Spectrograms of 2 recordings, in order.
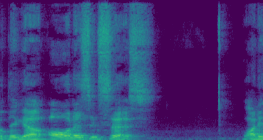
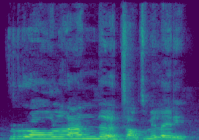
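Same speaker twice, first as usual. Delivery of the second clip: calling out a guest; 4 semitones higher, 3 dB louder than usual. Real, not acted. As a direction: sing out her name to bring her in. Host calls on panelist.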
